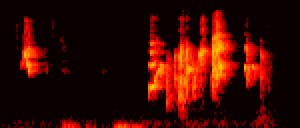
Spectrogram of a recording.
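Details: Pet budgerigars chirping indoors: a quick run of short, buzzy chirps and warbles, with a couple of faint low knocks between calls.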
